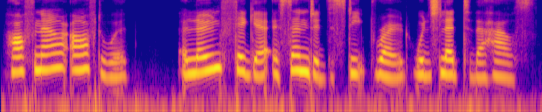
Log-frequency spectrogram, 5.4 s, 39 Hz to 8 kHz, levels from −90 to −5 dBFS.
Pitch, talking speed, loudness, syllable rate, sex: 245 Hz, 175 wpm, -18 LUFS, 5.1 syllables/s, female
